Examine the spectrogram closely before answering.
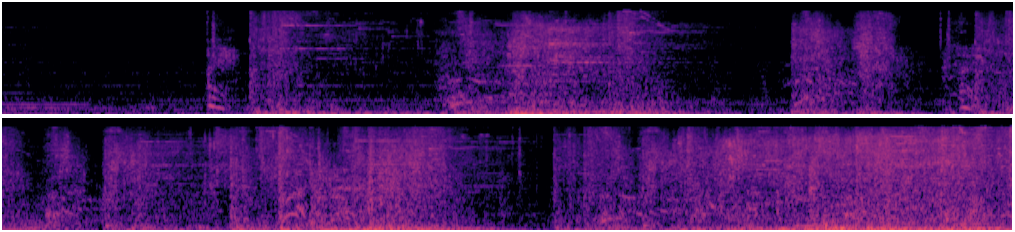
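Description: Fighting sounds from a video game crash and clash in quick bursts.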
